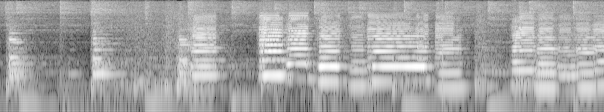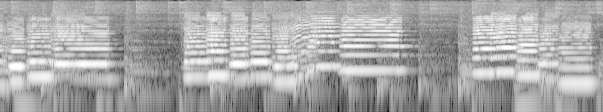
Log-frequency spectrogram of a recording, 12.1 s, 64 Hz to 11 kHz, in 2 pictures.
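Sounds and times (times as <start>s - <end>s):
low bass notes: 0.4s - 12.0s
tenor saxophone jazz solo: 1.8s - 12.0s.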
